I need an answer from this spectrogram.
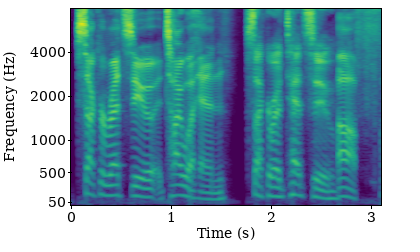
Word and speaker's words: Sakuratetsu Taiwa-hen: corrupted at this point but the series is pronounced sakuretsu taiwahen Sakura tetsu oh sucker Sakura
